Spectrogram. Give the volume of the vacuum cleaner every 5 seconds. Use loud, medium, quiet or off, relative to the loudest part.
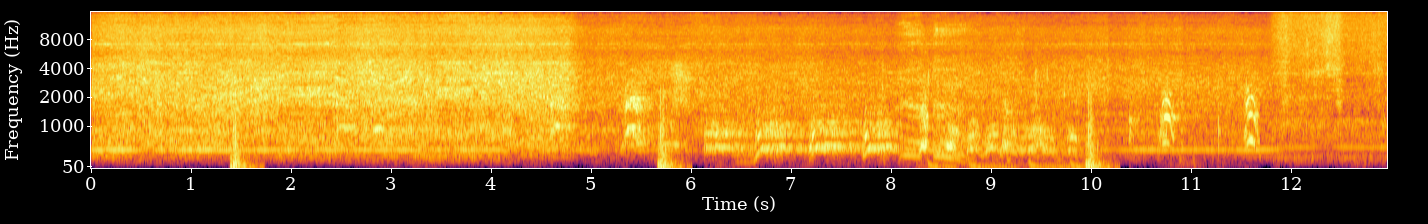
loud, medium, medium.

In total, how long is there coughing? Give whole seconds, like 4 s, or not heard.
2 s.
